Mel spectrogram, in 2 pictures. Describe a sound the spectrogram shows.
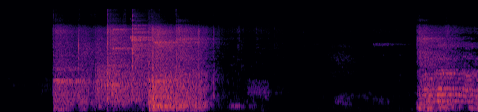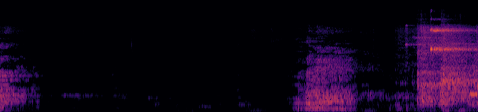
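Badminton rackets strike a shuttlecock in a rally, echoing in a large hall.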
